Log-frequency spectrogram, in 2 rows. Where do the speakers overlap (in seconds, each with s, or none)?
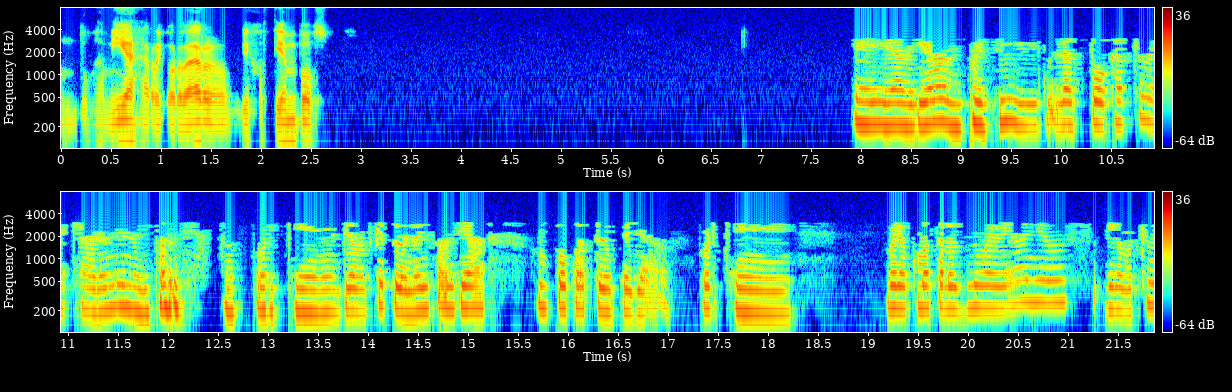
none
